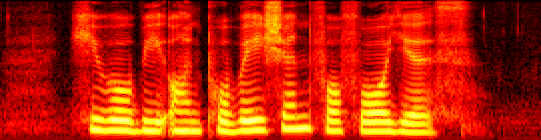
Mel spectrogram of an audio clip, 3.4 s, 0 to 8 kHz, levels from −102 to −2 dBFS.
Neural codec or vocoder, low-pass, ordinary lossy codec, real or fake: none; none; none; real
